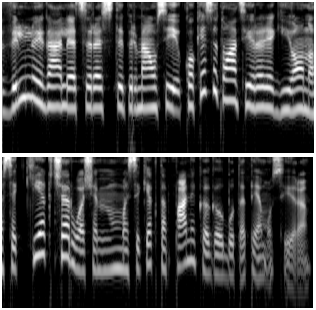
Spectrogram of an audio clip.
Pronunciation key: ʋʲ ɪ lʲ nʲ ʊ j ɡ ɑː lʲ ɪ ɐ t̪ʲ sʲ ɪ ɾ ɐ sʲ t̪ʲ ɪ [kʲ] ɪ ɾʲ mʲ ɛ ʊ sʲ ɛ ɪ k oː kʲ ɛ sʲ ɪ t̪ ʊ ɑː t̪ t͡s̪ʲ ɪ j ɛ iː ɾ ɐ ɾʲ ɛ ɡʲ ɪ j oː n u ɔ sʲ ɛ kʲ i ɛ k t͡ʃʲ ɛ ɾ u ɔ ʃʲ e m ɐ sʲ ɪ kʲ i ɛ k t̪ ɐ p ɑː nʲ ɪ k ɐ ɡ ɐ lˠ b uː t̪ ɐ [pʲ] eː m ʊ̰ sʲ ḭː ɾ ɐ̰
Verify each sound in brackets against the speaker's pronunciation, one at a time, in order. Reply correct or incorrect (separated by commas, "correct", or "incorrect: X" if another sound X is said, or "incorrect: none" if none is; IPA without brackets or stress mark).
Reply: incorrect: pʲ, correct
